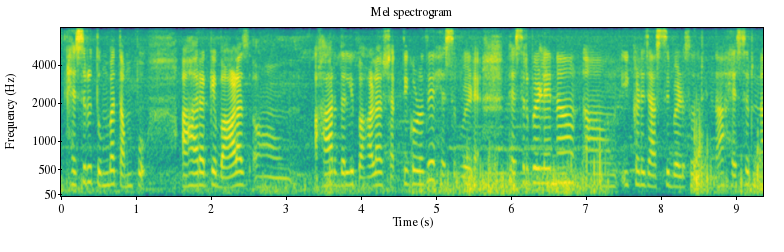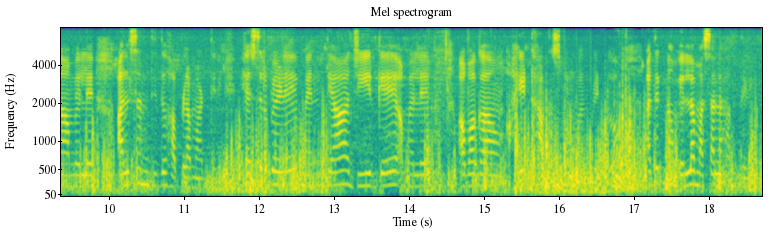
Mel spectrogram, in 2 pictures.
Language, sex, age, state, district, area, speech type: Kannada, female, 30-45, Karnataka, Koppal, rural, spontaneous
